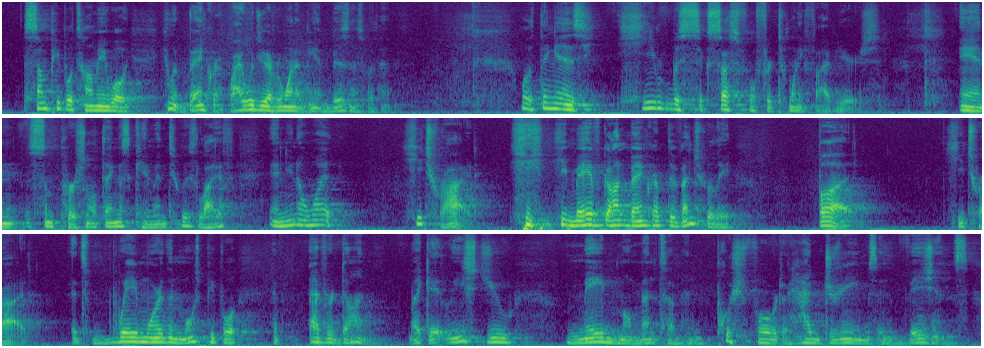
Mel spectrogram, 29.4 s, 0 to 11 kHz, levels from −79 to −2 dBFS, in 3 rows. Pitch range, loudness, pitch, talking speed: 90-130 Hz, -22 LUFS, 105 Hz, 155 wpm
